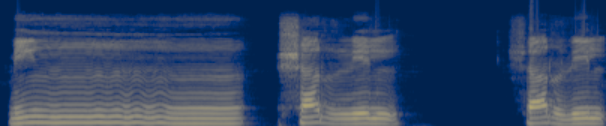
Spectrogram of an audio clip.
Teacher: নুন সাকিনের পর শিন আসছে, তাই এই নুনকে ইখফা করতে হবে। নুন না পড়ে, না পড়ে অনস্বরের মতো উচ্চারণ করতে হবে। ম রসিকার মি, আগে ছিল মিন, এখন পড়তে হবে ম রসিকার মি, অনস্বর মিং।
